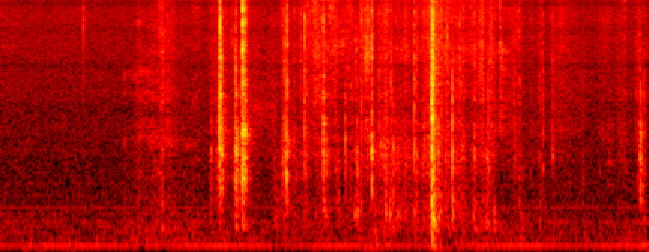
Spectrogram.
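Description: Small plastic clicks and taps from a rocker power switch and its wires being handled against a robot vacuum's plastic housing, a scatter of them over a couple of seconds with the sharpest click about four seconds in.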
